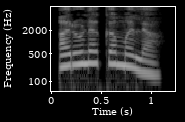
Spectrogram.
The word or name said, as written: ಅರುಣಕಮಲ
